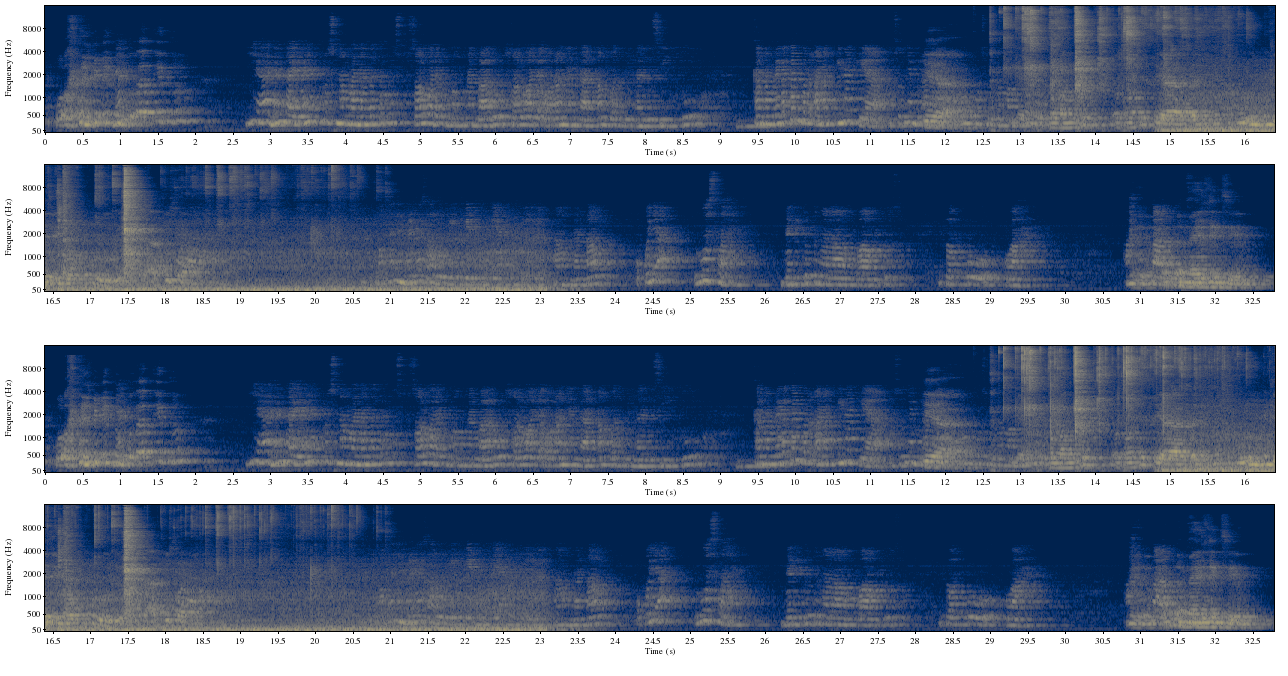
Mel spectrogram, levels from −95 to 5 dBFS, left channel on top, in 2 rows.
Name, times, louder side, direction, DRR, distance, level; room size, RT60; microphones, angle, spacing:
voice 1, 0.1-1.8 9.2-9.6 11.7-12.5 12.9-18.5 20.7-21.0 30.8-32.4, right 1 dB, 20° right, -4 dB, 0.4 m, -38 dB
voice 2, 2.7-8.8 9.5-13.4 15.8-16.1 18.0-18.8 20.8-23.8 24.3-24.7 25.1-25.7 26.2-27.7 28.4-29.5 30.8-32.1, left 2 dB, 70° left, -3 dB, 0.4 m, -43 dB
sound 1, 12.6-12.9 13.2-13.5 13.7-13.8 14.3-14.6 15.0-15.3 15.8-16.9 17.4-18.4, left 2 dB, 35° left, 0.6 m, -37 dB
Crackle, 12.7-21.0, right 5 dB, 80° right, 0.5 m, -37 dB
Aircraft, 14.8-23.1, equal, 50° right, 0.8 m, -38 dB
3.1 x 2.3 x 2.3 m, 1.1 s
head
